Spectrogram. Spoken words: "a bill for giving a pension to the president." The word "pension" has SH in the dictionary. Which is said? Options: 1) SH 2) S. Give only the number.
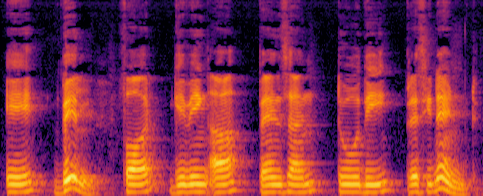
2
